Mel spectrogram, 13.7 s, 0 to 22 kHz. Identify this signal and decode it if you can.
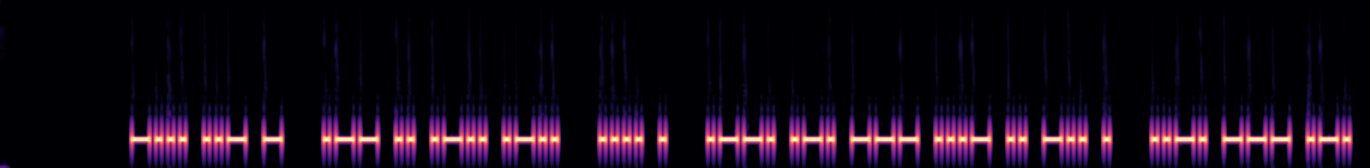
Morse code, heard as a keyed tone, about 20 wpm, 700 Hz. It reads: BUT WILL HE PROVIDE FOR
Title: Sentences from Top 1000 Words - Review Part 3 - 20wpm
